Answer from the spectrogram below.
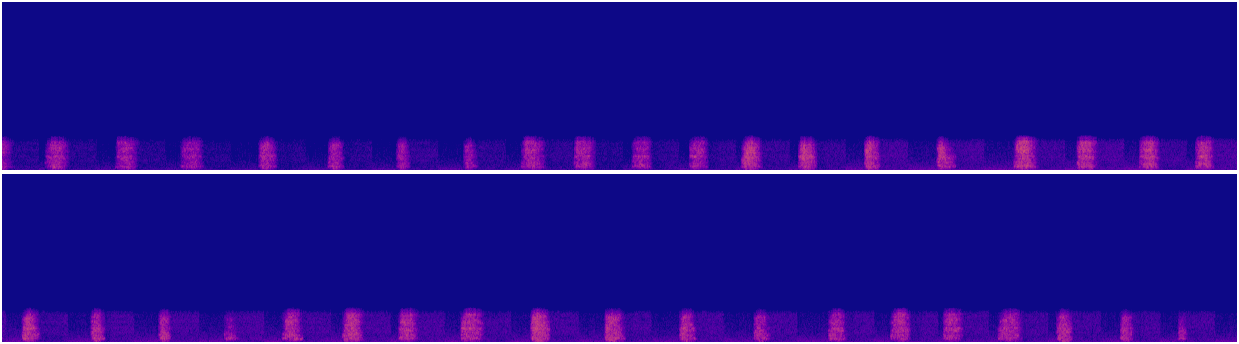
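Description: Sharp, rhythmic breath sniffs repeat steadily for about twenty-five seconds in a breathing exercise done with palms pressed together. Short bursts of four sniffs in are each followed by an exhale with the navel drawn back toward the spine. No talking over them.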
